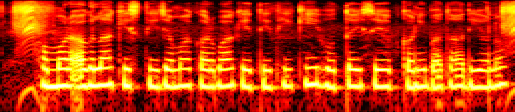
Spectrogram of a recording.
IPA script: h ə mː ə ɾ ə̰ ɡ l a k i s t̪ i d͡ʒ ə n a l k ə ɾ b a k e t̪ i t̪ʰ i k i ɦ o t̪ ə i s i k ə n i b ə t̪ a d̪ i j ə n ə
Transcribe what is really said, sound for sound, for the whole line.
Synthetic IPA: h ə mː ə ɾ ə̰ ɡ l a k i s t̪ i d͡ʒ ə m a k ə ɾ b a k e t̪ i t̪ʰ i k i ɦ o t̪ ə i s e k ə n i b ə t̪ a d̪ i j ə n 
